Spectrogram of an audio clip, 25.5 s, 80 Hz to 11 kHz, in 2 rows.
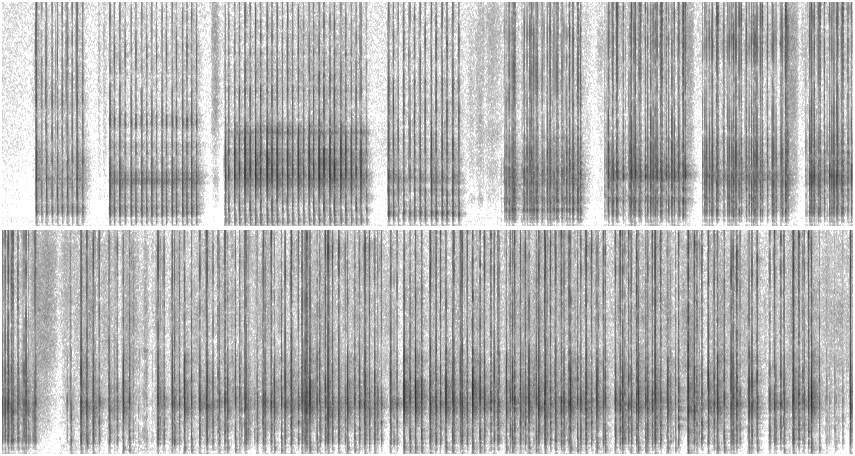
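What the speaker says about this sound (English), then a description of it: "After a quick sound test, I'll tell you how our giveaways work" Typing on a KBD67 Lite r2 keyboard fitted with Gazzew linear Thock switches: dense, rapid keystroke runs broken by brief silent gaps, close and crisp, with no talking.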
